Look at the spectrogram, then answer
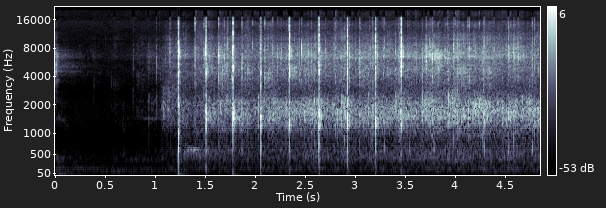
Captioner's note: all applauding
